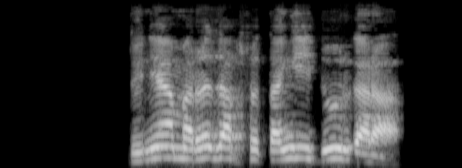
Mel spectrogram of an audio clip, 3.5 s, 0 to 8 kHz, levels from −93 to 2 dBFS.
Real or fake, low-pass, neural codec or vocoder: real; 7.2 kHz; none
